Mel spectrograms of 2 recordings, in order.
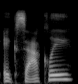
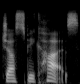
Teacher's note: There's this linguistic pattern in American English called the dropped T. Basically, when a T sound gets squeezed between two other consonant sounds, it often just gets dropped to make the phrase flow better.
